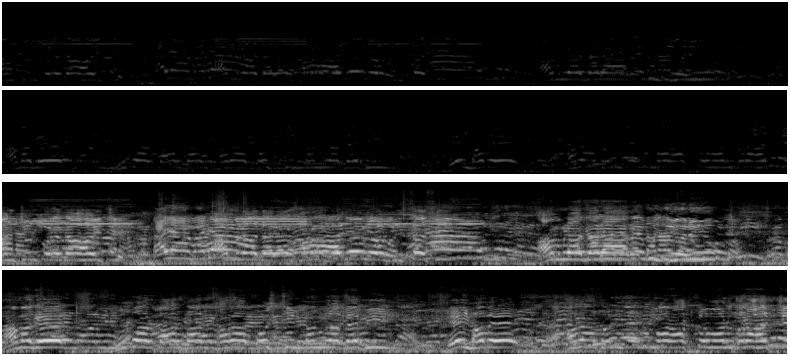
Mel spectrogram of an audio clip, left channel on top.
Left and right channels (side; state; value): left; quieter; 38.3 dB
